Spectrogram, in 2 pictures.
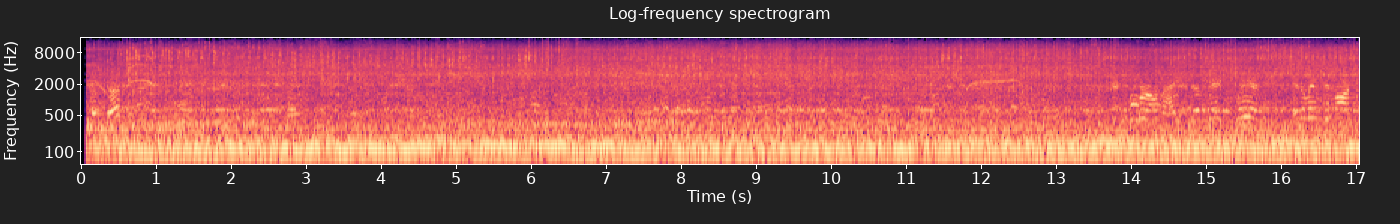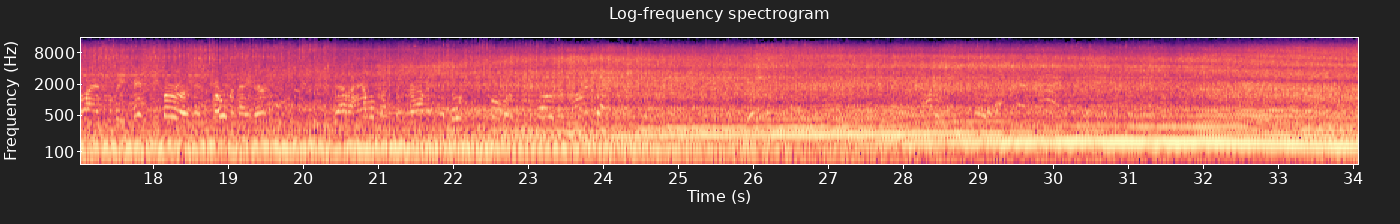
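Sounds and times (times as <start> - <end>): voices: 0.0 - 4.9, 5.6 - 24.4, 25.7 - 30.9
truck engines idling: 0.0 - 34.0.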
